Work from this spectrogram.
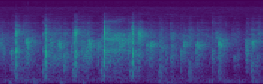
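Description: A small audience claps faintly at a panel event, with sharp separate hand claps in a loose, uneven rhythm and no talking.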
